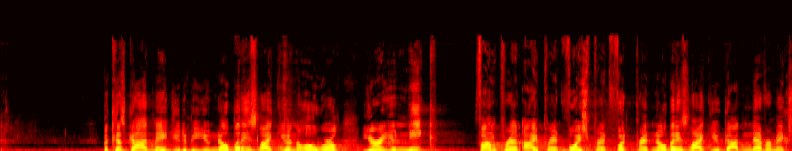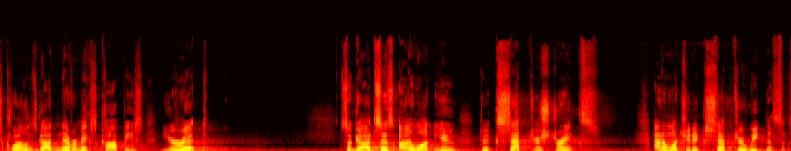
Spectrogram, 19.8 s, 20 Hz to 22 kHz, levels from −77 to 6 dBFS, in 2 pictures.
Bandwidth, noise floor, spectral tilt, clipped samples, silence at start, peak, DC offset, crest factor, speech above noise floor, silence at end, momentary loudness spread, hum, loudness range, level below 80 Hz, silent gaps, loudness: 17 kHz; -53 dBFS; -5 dB/octave; under 0.1%; 1.3 s; -6 dBFS; under 0.1%; 16 dB; 33 dB; 0 s; 11 LU; none; 5 LU; -66 dBFS; none; -20 LUFS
